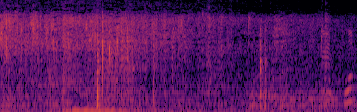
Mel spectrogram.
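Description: Small hilsa fish frying in hot oil, a steady soft sizzle with occasional louder pops and crackles, close by and alone without any voices.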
